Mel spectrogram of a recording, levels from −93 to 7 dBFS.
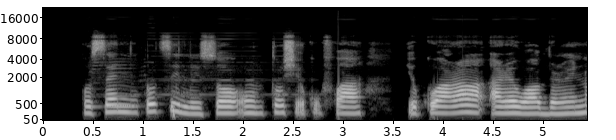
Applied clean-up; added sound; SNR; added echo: neural mask model DeepFilterNet 3.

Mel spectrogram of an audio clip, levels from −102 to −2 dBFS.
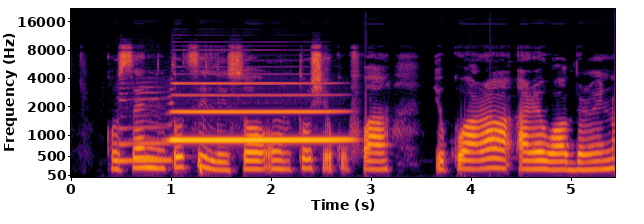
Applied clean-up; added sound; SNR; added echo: none; Wind instrument, woodwind instrument; -4 dB; none.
